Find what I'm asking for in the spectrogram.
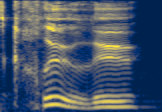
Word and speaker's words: Cthulhu: The TH or the T kind of becomes more of an L. – L with phlegm. – So it's... – Cthulhu.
